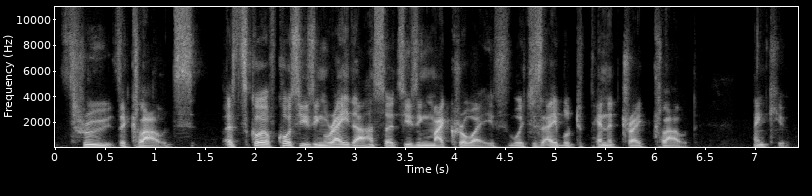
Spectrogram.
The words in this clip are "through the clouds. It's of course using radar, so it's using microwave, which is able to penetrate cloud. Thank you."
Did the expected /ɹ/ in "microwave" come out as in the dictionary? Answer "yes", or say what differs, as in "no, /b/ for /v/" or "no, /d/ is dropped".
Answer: yes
